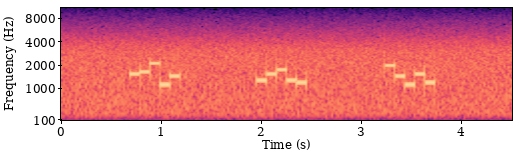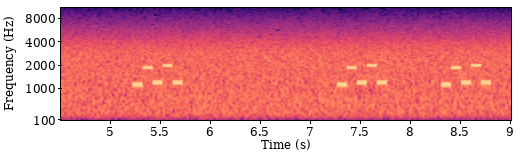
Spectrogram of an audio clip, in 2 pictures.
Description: Five-tone selective call (CCIR), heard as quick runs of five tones, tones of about 100 ms, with radio hiss. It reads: 67715 36832 05162 19202 19202 19202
